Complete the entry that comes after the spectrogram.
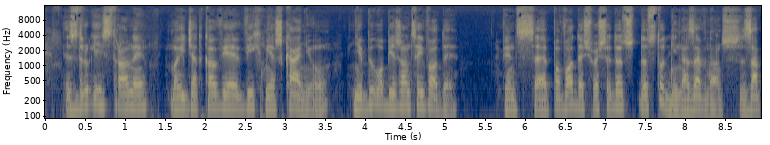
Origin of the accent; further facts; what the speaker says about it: Łódź, Łódź Voivodeship, Poland; born there; also born or lived in Kenya; urodziłem się rzeczywiście w Łodzi, ale w wieku 4 lat wyjechaliśmy z rodzicami do Kenii. Tam mieszkałem 2 lata, więc do żłobka chodziłem w Polsce, do przedszkola w Kenii.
